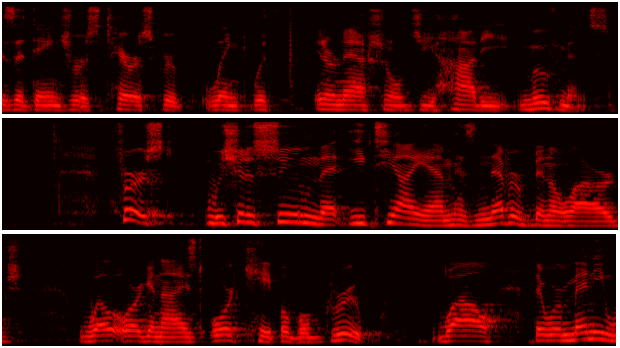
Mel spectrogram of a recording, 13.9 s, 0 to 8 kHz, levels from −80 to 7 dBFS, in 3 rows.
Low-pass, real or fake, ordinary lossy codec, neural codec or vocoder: 7.2 kHz; real; MP3, 64 kbps; none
